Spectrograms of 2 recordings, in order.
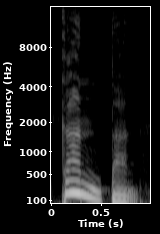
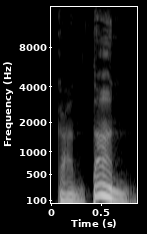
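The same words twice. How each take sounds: First: The stress is on the first syllable. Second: The stress is on the last syllable. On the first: The speaker calls it right. "es cantan. Es una palabra grave" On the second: The speaker calls it wrong. "No se dice cantan, ¿verdad? Porque eso sería una palabra aguda"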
